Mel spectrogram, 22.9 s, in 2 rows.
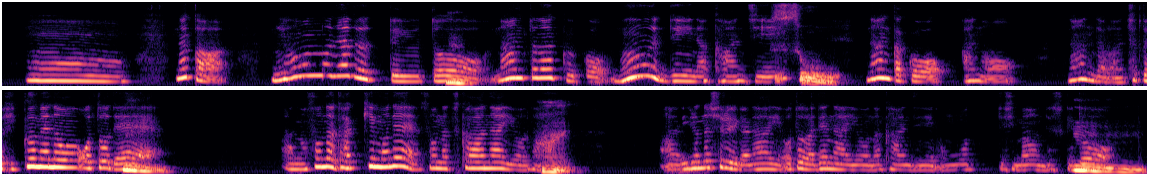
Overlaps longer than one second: none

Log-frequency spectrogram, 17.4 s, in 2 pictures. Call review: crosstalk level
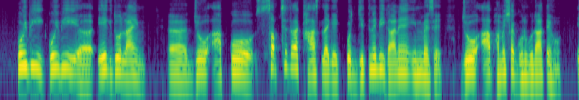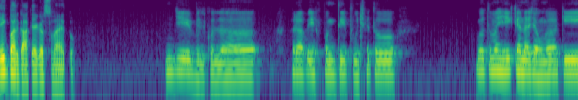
none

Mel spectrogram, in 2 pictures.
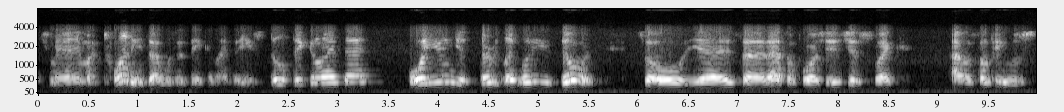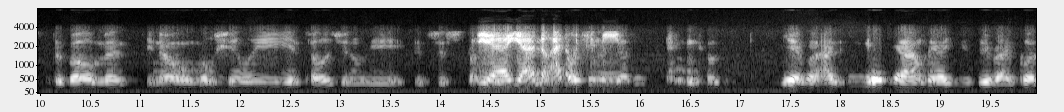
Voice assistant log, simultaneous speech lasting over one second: present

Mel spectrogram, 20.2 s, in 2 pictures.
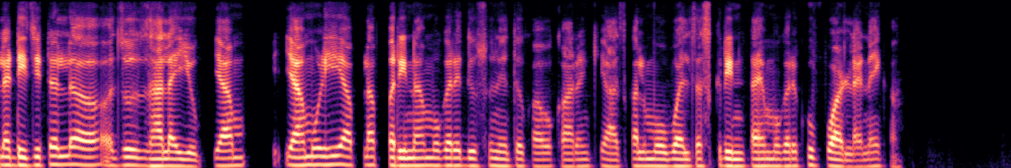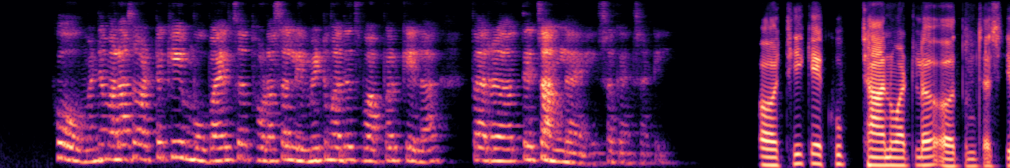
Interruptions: none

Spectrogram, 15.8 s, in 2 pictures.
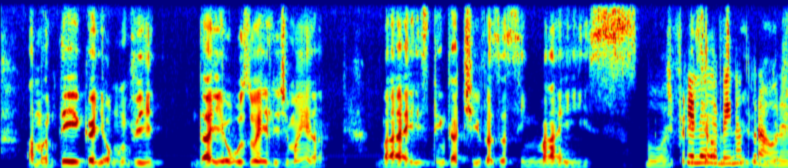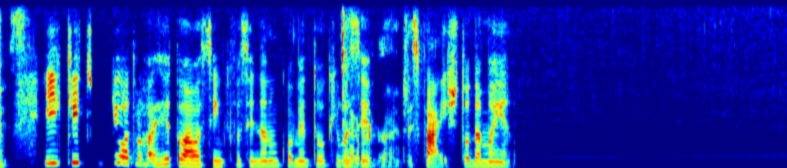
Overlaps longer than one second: present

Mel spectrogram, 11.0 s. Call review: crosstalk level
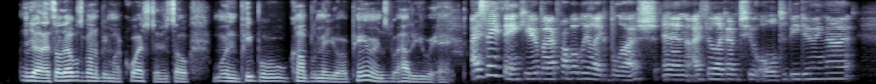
none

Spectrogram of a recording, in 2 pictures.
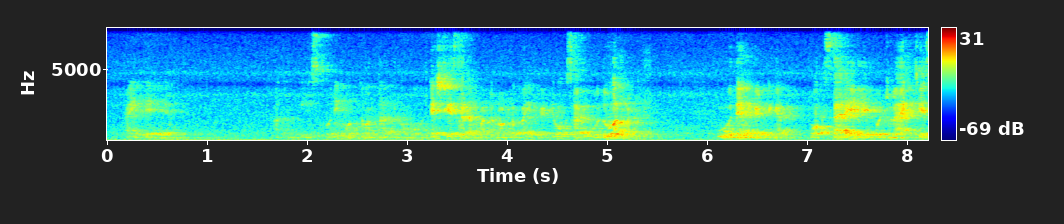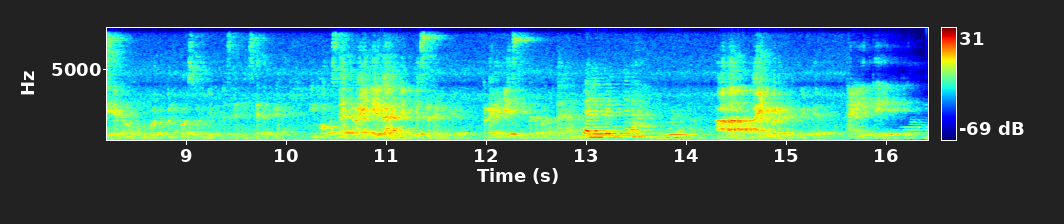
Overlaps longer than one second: none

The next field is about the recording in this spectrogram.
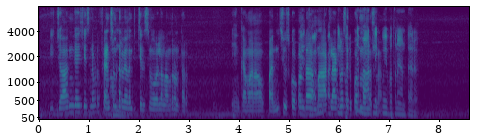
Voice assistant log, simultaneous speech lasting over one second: present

